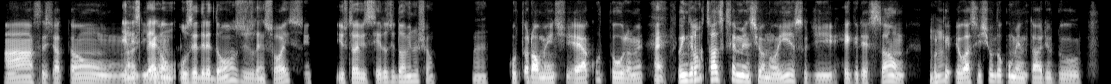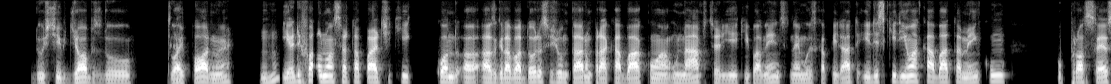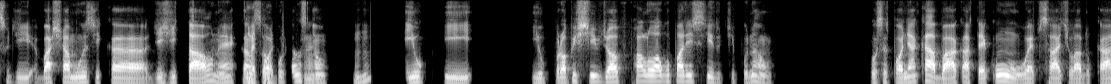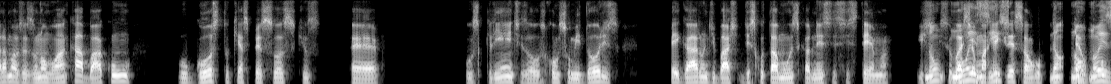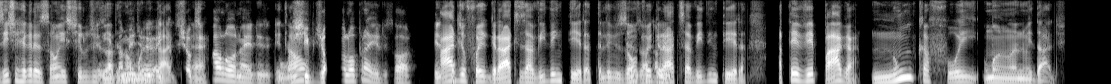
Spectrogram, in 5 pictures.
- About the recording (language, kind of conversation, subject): Portuguese, podcast, Que papel as playlists têm na sua identidade musical?
- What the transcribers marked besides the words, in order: tapping; other noise; unintelligible speech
